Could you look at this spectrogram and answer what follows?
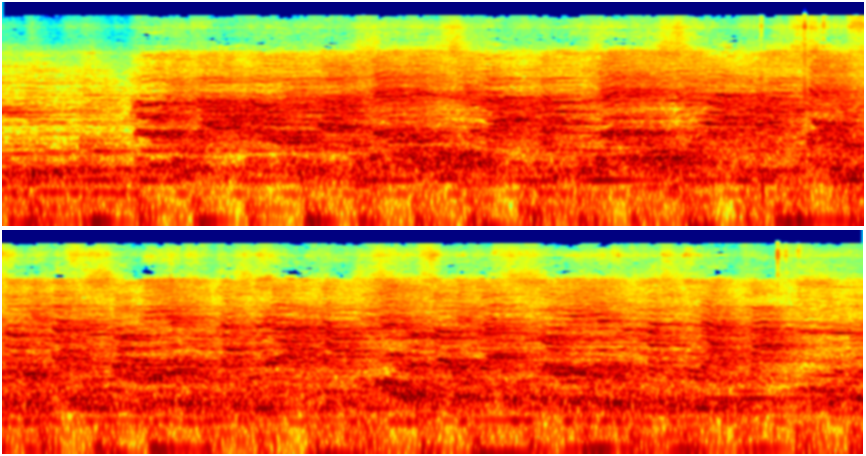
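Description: A class of young children singing a Polish Christmas pastorałka in unison over instrumental accompaniment with a steady bass beat. The singing comes in about a second in, after the instrumental introduction.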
